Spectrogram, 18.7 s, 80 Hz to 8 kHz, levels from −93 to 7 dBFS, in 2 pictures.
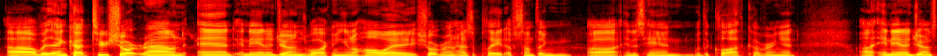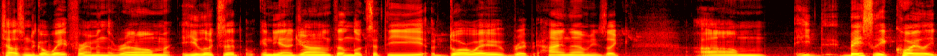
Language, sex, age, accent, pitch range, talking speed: English, male, 20-39, American, 130-155 Hz, 200 wpm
